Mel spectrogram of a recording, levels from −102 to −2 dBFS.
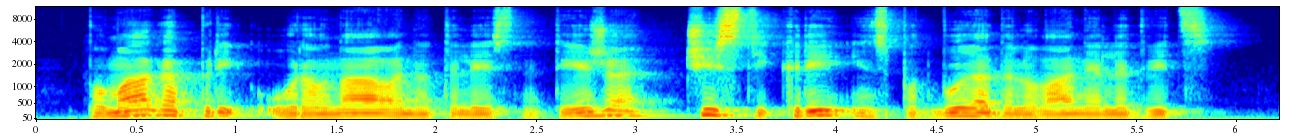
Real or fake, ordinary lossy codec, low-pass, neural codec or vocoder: real; none; none; none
